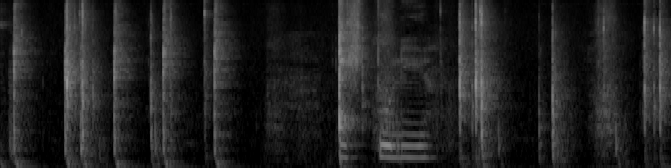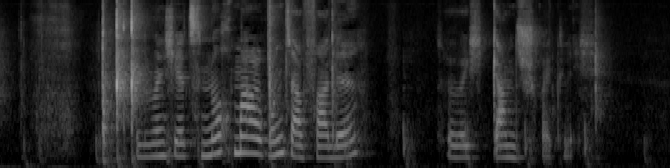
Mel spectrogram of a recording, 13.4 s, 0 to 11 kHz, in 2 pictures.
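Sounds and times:
loud computer keyboard typing and key presses: 0:00.0 - 0:02.4, 0:04.4 - 0:05.6, 0:06.4 - 0:06.9, 0:07.7 - 0:08.3
speech: 0:03.5 - 0:04.4, 0:08.1 - 0:10.4, 0:11.2 - 0:12.8.

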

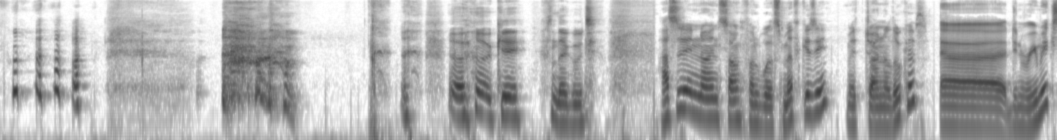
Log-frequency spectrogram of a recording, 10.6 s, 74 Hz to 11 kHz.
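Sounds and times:
short bursts of laughter: 0:00.0 - 0:01.0, 0:03.7 - 0:05.0
speech: 0:00.1 - 0:00.9, 0:04.5 - 0:10.5
rough breathy breathing: 0:01.0 - 0:02.1, 0:06.0 - 0:06.6
harsh fit of coughing: 0:02.2 - 0:03.1, 0:03.7 - 0:04.4.

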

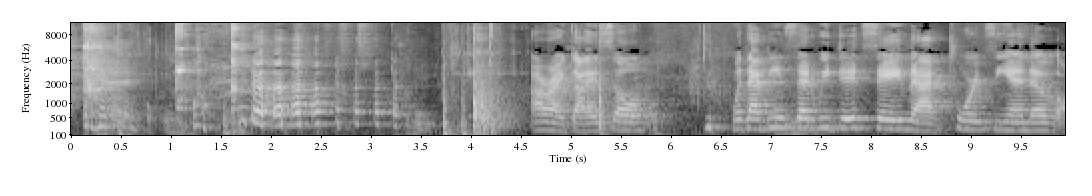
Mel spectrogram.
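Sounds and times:
glasses clinking in a toast: 0:00.0 - 0:02.0, 0:03.7 - 0:04.6
laughter: 0:01.2 - 0:03.6
speech: 0:02.0 - 0:02.5, 0:04.7 - 0:09.9.

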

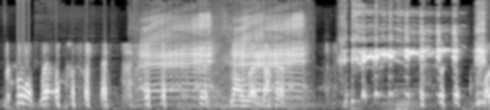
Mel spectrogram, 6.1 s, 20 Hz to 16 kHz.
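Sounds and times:
speech: 0:00.2 - 0:01.2, 0:01.8 - 0:06.1
laughter: 0:00.2 - 0:06.1
sheep bleating: 0:01.6 - 0:04.0.

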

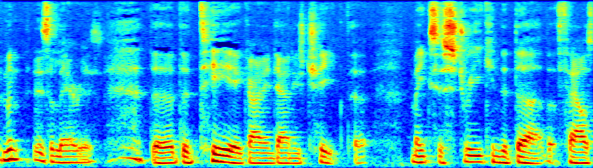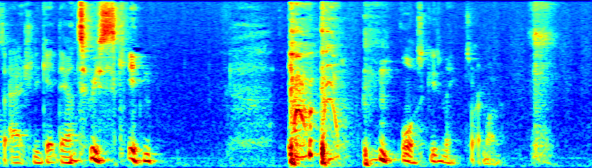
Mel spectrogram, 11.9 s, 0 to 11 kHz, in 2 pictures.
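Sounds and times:
speech: 0:00.0 - 0:07.6, 0:08.8 - 0:11.4
sharp coughs: 0:08.8 - 0:09.9.

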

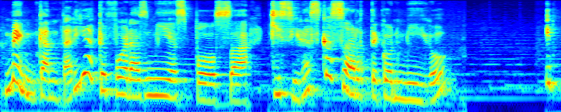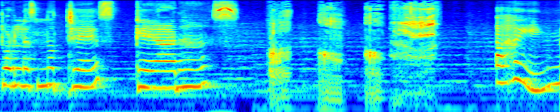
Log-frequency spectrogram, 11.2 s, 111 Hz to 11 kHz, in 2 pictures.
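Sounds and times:
speech: 0:00.2 - 0:04.6, 0:05.4 - 0:10.0, 0:10.6 - 0:11.2
pig grunting and oinking: 0:08.3 - 0:10.0.

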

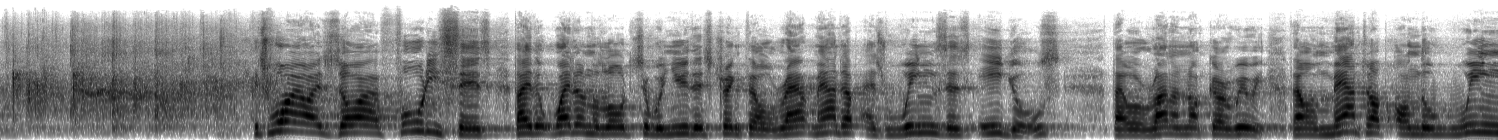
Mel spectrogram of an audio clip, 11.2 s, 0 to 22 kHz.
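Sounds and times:
crowd applause: 0:00.0 - 0:02.4
speech: 0:01.9 - 0:11.2.

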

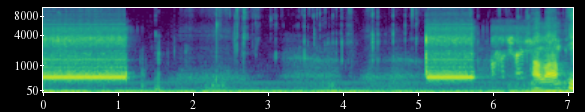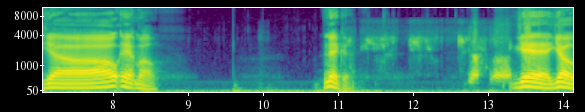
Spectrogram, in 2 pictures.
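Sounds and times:
phone ringback tones placing a call to add another person: 0:00.0 - 0:01.2, 0:05.1 - 0:05.9
speech: 0:06.7 - 0:08.6, 0:10.8 - 0:11.4, 0:13.3 - 0:14.1.

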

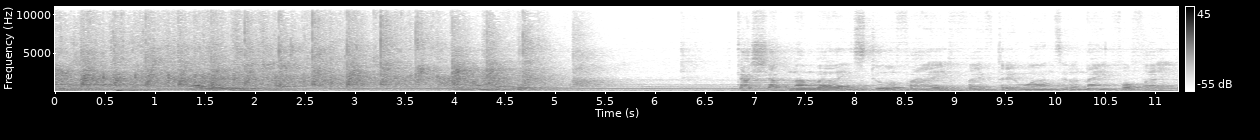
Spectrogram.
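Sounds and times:
audience clapping: 0:00.0 - 0:05.6
speech: 0:07.0 - 0:11.2.

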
